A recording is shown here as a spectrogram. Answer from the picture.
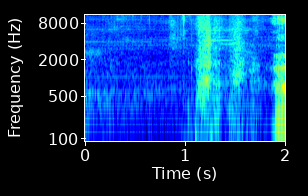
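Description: A pause in a man's speech over a headset microphone: quiet room tone, a short faint sound a little after one second in, then his voice starts again near the end.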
